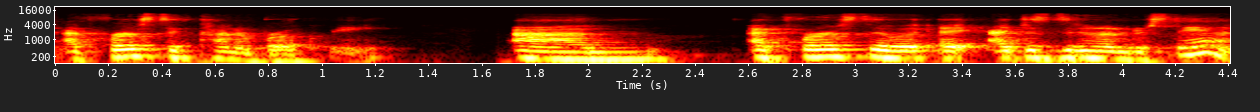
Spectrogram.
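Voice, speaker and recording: This voice is somewhat breathy and moves at a moderate pace. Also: woman. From Costa Rica, raised in Brooklyn from age nine. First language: Spanish. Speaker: floral designer. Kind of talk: interview.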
